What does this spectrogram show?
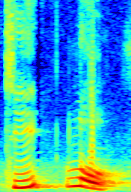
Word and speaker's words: quilo: Tem que tomar maior cuidado com esse quilo aqui, porque, na verdade, olha o que acontece. Quilo. Faço a transcrição, eu percebi que eu tenho 5 letras e 4 fonemas. Na verdade, esse U que apareceu na palavra quilo é um U nulo.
